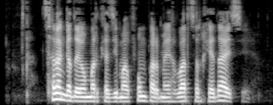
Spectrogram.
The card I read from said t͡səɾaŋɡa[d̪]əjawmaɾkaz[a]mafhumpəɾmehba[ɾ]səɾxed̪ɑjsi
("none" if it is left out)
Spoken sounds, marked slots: d̪, i, ɾ

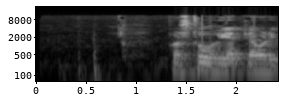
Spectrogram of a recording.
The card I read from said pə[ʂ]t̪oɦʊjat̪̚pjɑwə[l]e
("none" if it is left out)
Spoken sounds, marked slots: ʂ, ɽ

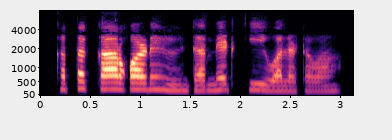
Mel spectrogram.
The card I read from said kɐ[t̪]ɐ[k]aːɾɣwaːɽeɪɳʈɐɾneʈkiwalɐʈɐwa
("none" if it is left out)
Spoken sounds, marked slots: t̪, k

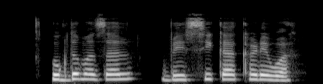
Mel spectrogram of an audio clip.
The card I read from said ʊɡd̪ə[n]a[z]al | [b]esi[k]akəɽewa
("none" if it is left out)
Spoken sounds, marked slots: m, z, b, k

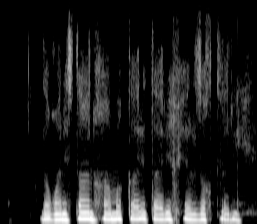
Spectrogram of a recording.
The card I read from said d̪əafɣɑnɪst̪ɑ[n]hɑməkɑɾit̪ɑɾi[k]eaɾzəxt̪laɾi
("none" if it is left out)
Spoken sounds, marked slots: n, x

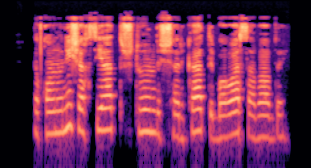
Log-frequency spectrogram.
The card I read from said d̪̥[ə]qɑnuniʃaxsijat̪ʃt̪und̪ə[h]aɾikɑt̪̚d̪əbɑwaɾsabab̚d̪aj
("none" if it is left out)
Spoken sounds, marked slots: ə, ʃ

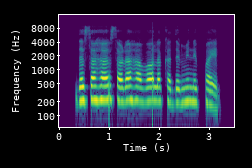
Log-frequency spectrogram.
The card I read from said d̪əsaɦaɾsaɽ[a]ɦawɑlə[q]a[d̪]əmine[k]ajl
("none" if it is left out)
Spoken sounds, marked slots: a, k, d̪, p

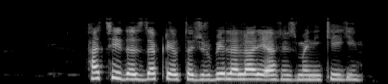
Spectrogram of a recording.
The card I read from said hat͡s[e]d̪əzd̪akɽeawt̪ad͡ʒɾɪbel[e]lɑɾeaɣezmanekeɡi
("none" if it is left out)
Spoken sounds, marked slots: e, a

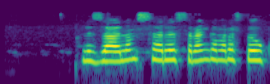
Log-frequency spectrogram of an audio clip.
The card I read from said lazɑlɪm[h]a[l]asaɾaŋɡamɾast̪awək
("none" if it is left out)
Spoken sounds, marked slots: s, ɾ

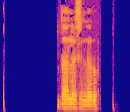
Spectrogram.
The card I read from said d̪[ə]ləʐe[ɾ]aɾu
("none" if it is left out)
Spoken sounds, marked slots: ɑ, l

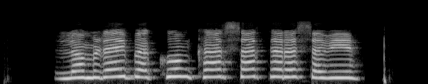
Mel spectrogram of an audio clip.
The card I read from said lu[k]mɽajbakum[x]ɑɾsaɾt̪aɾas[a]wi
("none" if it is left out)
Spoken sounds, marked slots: none, k, a

